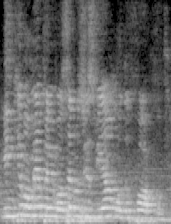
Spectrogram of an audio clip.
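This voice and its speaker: Woman pastor, passionate sermon, distant mic in a reverberant church, soft music under. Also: high voice, fairly even intonation, fast talker. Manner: impassioned, mimics congregants in quoted voices. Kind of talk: evangelical sermon. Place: church hall. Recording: echoey church hall from far off.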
